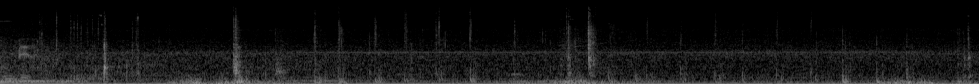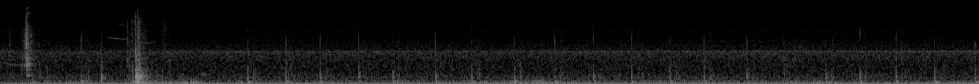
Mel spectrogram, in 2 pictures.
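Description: Footsteps thud on hard ground and wooden stairs.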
